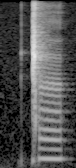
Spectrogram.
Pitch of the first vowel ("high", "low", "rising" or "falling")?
low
